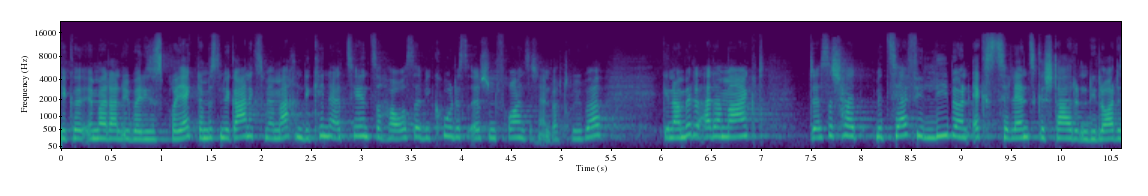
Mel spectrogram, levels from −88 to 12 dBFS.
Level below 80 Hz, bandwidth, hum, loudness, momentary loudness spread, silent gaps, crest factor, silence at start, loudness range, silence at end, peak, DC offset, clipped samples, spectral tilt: -80 dBFS; 15.5 kHz; none; -28 LUFS; 7 LU; none; 20 dB; 0 s; 3 LU; 0 s; -8 dBFS; under 0.1%; under 0.1%; -3.5 dB/octave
